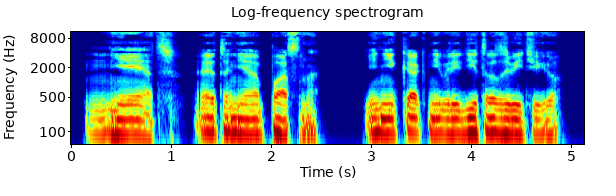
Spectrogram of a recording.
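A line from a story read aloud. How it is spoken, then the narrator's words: Calm. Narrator (Russian): спокойно ответил демон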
